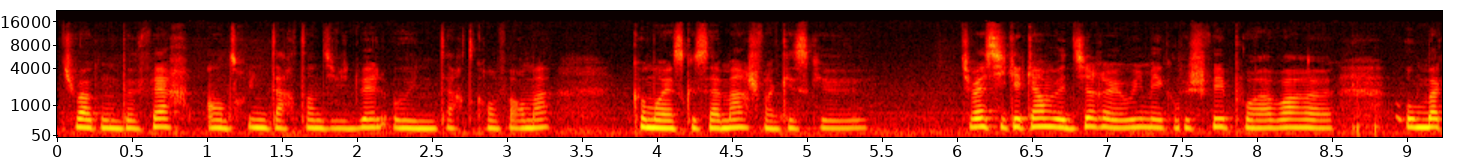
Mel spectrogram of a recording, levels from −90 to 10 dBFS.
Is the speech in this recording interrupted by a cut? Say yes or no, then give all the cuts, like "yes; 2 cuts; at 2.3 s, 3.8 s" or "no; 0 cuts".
yes; 2 cuts; at 1.2 s, 7.5 s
